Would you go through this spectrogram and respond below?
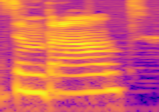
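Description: It is said the Italian way, with the R.

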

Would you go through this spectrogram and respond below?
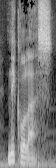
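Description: The name is said with a Spanish pronunciation. This is how the name's owner would say it. "I think that's probably how you'd say it"

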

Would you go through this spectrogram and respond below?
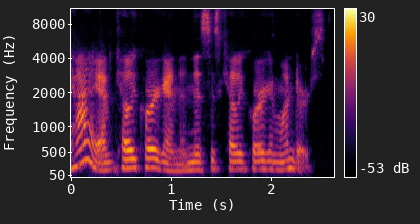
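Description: It is said in a natural, conversational voice. The speaker sounds like herself. The speaker calls it right. "I got to sound like myself"

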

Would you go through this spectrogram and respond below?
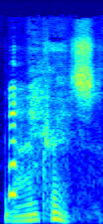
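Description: It is said in a calm, smooth radio voice.

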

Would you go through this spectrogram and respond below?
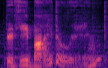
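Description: It is said in Nakpeek's character voice.

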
